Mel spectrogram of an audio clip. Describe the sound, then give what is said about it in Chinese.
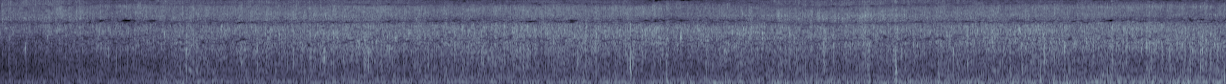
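A steady, dense crackling hiss of meat pan-frying in plenty of hot oil in a restaurant kitchen, loud, with tiny pops scattered throughout and no talking; the meat is seared golden, about medium. “我们让它煎熟了后，要上桌前再撒点那个玫瑰盐。”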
